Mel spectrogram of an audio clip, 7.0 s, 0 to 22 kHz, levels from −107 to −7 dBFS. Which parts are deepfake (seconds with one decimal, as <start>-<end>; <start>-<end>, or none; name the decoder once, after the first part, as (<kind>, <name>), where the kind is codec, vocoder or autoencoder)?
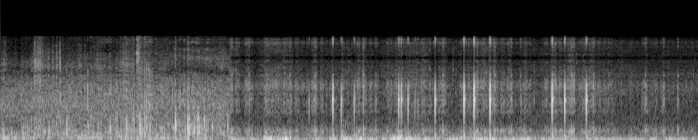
1.0-2.9 (vocoder, Vocos); 4.0-5.2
